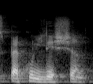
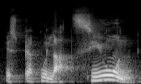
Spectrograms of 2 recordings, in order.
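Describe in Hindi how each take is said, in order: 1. अंत 'shun' जैसा बोला जाता है। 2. अंत 'see-on' जैसा बोला जाता है। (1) "ये इंग्लिश वर्ड है स्पेकुलेशंस" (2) "उसकी प्रोनाउंसिएशन डिफरेंट होती है"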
